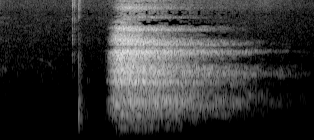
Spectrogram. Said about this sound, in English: Take a deep breath.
